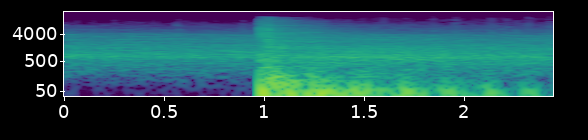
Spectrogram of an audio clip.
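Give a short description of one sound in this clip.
A heavy kick lands with a dull thud.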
